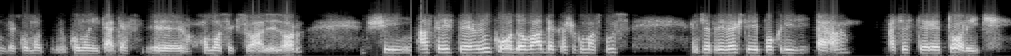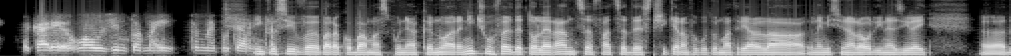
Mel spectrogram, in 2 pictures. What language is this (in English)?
Romanian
